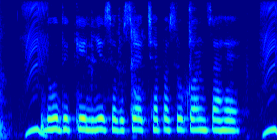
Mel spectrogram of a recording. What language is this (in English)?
Hindi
